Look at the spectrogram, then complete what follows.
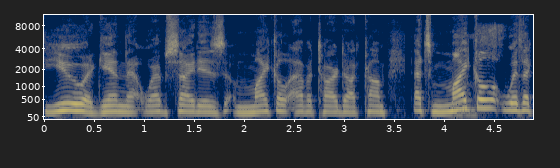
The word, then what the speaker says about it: Mikael Avatar: But Michael Avatar spells it with a K and it's still pronounced the same.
